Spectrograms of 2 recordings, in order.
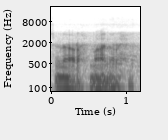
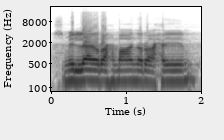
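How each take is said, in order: First: The phrase is said softly and quietly. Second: The phrase is said loudly and clearly. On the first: The greeting that follows must be answered. "Tapi kalau pelan, maka tadi selalu saya baca pelan" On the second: The greeting that follows need not be answered. "kalau bismillahnya disampaikan dengan kuat"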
